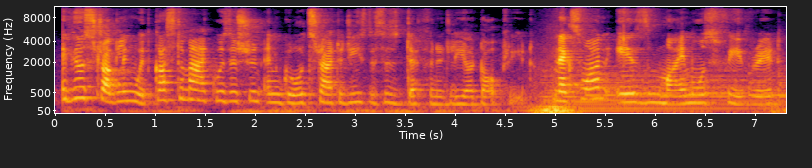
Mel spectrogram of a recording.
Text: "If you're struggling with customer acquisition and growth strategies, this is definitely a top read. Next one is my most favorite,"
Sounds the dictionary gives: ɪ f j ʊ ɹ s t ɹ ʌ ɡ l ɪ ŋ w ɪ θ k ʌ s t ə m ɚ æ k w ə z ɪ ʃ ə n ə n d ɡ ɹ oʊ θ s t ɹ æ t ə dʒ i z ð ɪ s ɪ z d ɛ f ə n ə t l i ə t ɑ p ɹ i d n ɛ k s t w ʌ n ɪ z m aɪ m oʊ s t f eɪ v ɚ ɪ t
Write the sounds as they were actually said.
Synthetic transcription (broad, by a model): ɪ f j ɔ ɹ s t ɹ ʌ ɡ l ɪ ŋ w ɪ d k ʌ s t ə m ɚ æ k w ə z ɪ ʃ ə n ə n d ɡ ɹ oʊ t s t ɹ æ t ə dʒ i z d ɪ s ɪ z d ɛ f ə n ə t l i ə t ɑ p ɹ i d n ɛ k s t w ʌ n ɪ z m aɪ m oʊ s t f eɪ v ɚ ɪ t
